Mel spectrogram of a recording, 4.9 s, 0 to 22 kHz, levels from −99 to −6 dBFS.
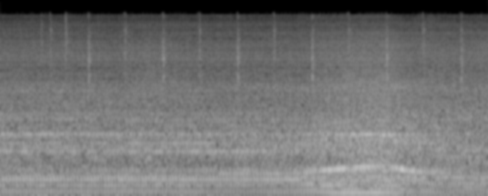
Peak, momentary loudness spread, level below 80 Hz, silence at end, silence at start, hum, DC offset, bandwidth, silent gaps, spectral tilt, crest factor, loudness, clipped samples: -16 dBFS; 5 LU; -46 dBFS; 0 s; 0 s; none; under 0.1%; 17 kHz; none; -3 dB/octave; 16 dB; -31 LUFS; under 0.1%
